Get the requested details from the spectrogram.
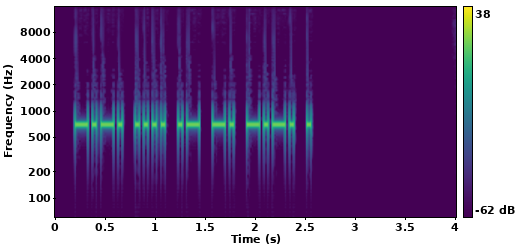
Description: Morse code, heard as a keyed tone, about 28 wpm, 700 Hz. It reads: CHANCE
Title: Six Letter Words - 28wpm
